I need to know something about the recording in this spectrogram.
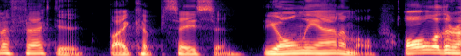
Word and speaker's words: capsaicin: I thought it was like capsicum. That's one pronunciation. But yeah, capsaicin.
